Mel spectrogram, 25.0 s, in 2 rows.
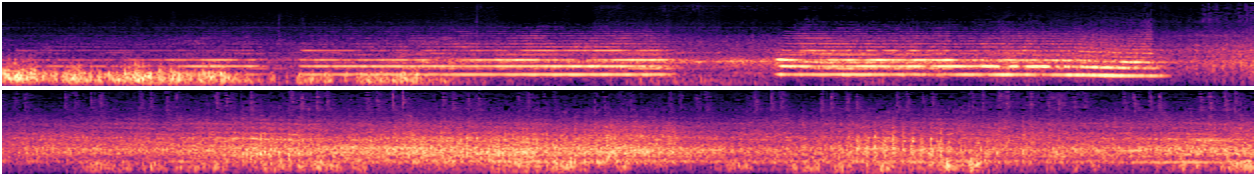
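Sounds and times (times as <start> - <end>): train rushing roar: 0.0 - 25.0
locomotive horn: 0.2 - 7.1, 7.7 - 11.8, 23.6 - 25.0
wheels clattering over rail joints: 11.8 - 25.0.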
